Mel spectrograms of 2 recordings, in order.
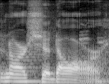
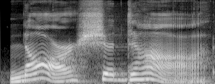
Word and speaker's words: Nar Shaddaa: combat we'll go to Nar Shadar here uh Shadar Shadah stop putting an R in it nar Shadah y'all it's very simple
